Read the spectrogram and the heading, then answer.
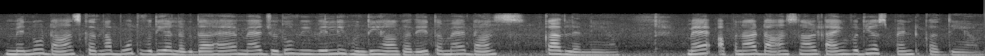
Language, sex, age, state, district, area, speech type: Punjabi, female, 18-30, Punjab, Fazilka, rural, spontaneous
